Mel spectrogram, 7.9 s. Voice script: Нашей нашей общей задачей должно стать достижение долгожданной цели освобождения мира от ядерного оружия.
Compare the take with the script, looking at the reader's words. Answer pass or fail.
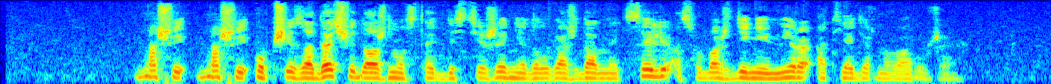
pass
